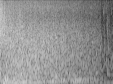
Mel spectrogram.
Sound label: SPLASH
